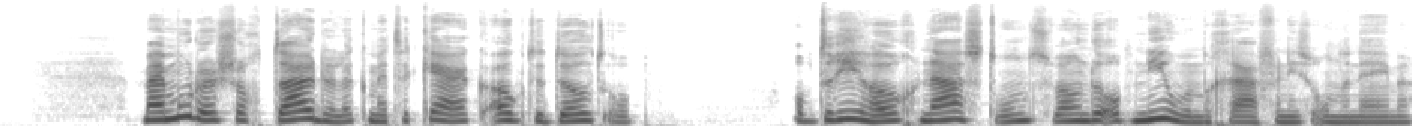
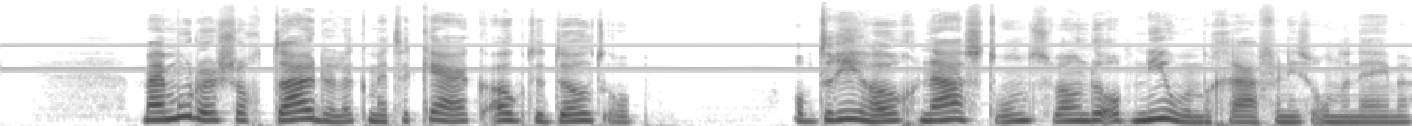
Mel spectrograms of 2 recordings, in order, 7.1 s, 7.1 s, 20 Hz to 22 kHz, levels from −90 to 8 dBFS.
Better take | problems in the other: first | high-pitched whine; faint; throughout; 2.5 kHz, 30 dB below the speech

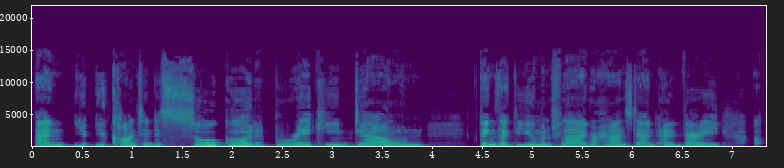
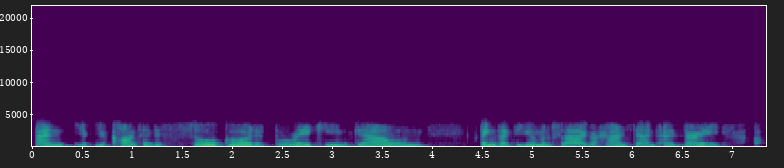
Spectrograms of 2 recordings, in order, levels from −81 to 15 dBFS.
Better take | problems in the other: first | phone-call audio; poor line

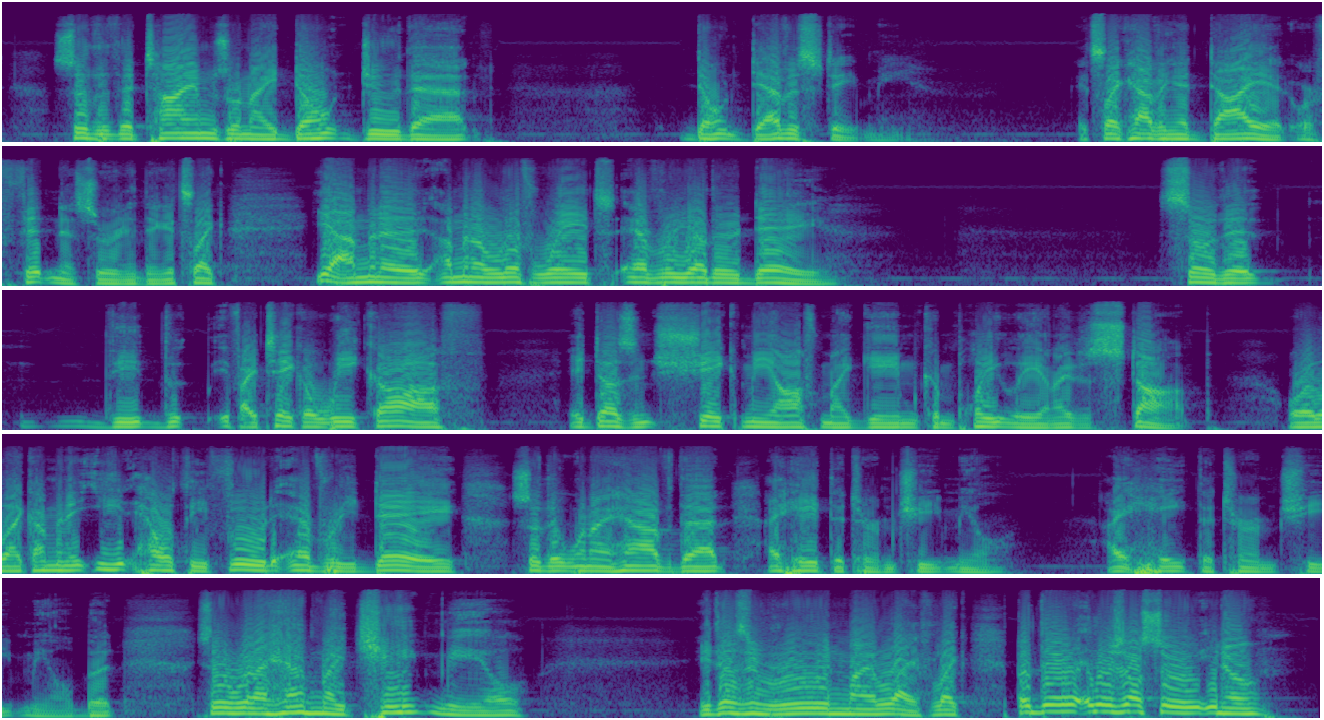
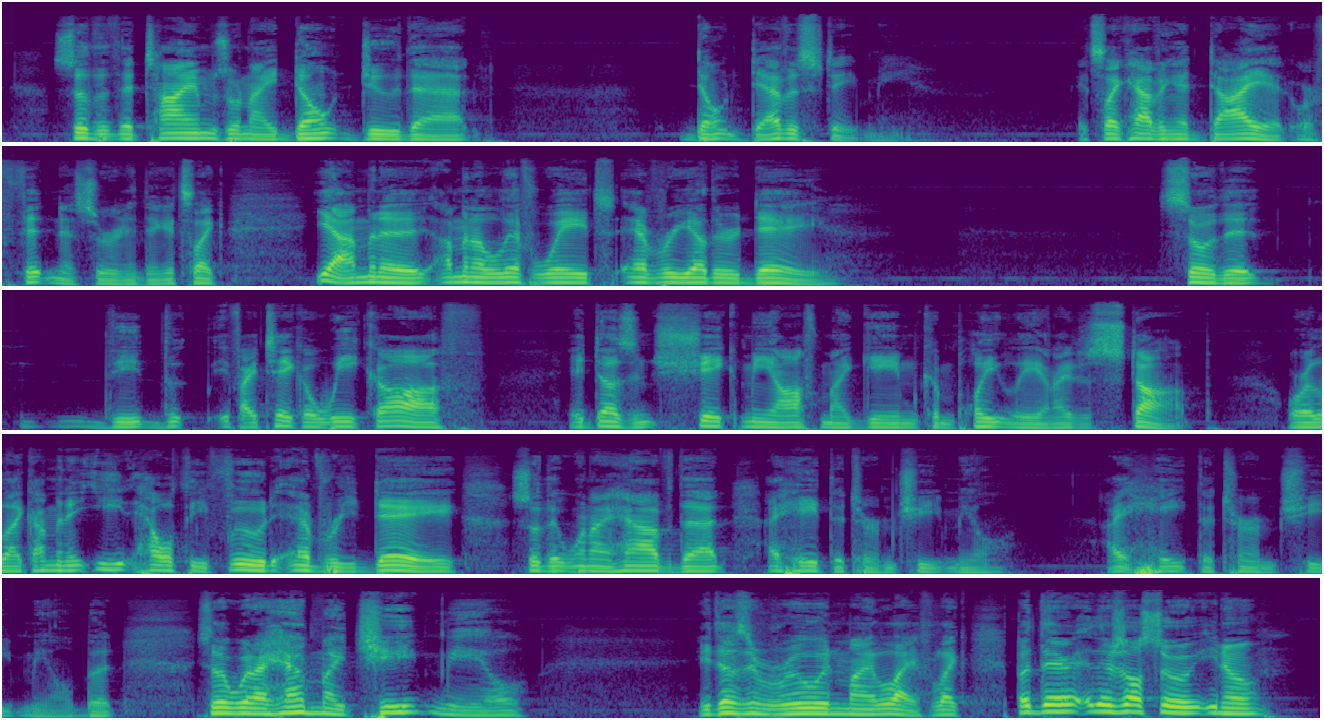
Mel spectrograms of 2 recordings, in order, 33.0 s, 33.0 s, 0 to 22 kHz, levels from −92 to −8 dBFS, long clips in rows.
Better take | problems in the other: second | distortion; heavy; 16% of the sound clipped

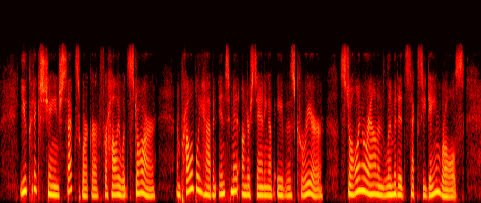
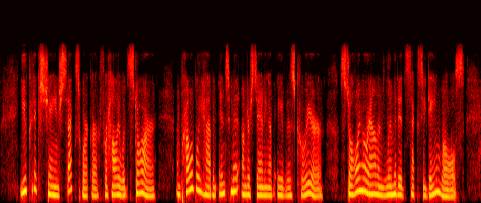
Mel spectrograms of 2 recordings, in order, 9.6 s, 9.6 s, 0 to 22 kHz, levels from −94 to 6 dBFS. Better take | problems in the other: first | garbled, watery; badly; nothing above 7.5 kHz; slightly in the first

